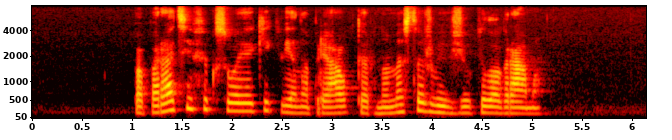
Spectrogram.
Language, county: Lithuanian, Kaunas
